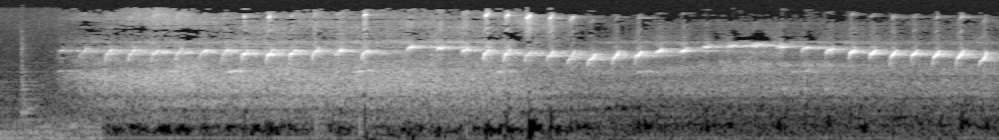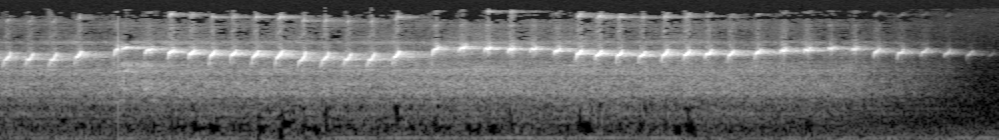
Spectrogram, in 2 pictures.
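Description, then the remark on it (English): A blue-headed sunbird gives a long, rapid series of high, thin chirps, clear, the notes rising and falling in quick rhythmic pulses for about ten seconds with no voices. “The bird for today is the blue headed sunbird.”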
